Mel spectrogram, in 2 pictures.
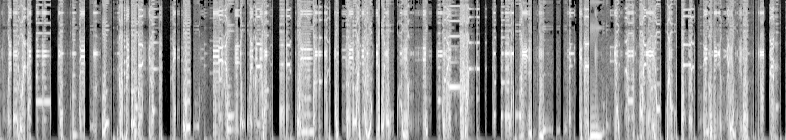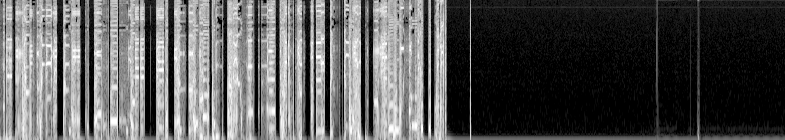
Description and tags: speak and math on craaaaack
a, ass, bent, crack, glitch, into, math, mean, noise, serious, shredding, speak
